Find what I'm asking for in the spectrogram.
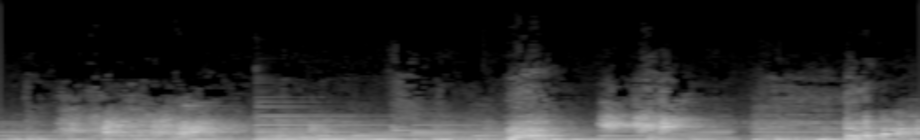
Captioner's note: laughing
